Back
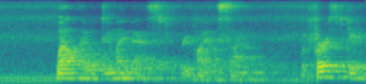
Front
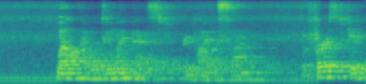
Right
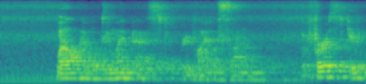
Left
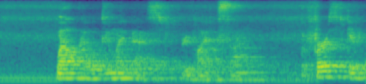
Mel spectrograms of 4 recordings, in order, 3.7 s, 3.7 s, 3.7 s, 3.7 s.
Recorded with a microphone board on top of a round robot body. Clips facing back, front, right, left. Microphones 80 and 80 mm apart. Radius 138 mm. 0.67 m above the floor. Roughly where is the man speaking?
Behind.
